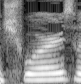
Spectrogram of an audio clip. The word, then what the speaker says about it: Schwarz: I just found out that the conductor of the Seattle Symphony, his name is the same as mine, Schwarz without the T, S-C-H-W-A-R-Z, Schwarz. It rhymes with s'mores, remember, in Cub Scouts, Girl Scouts.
